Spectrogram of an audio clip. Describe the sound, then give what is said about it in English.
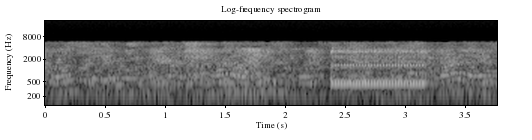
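A telephone rings as people chatter in the background: one steady, mid-pitched ring tone sounds partway through and holds for under a second over the talk. “Don't drunk dial John Byrne.”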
